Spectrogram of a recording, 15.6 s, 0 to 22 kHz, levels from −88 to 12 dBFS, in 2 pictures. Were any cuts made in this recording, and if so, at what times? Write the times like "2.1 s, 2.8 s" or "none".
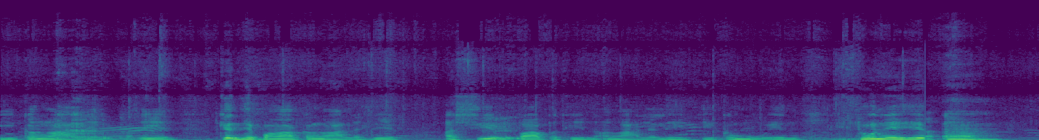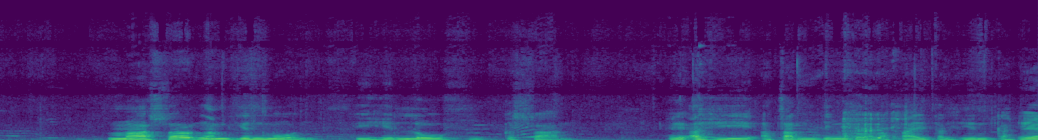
7.0 s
